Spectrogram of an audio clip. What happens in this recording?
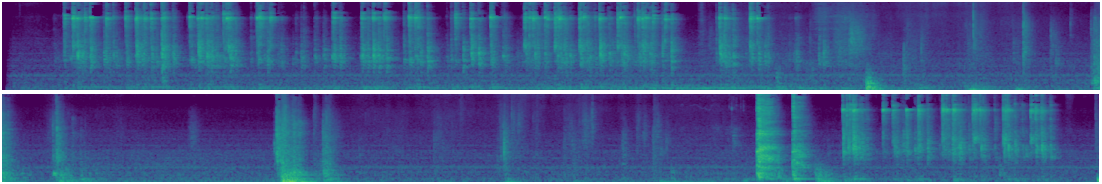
I was typing on my keyboard, when I heard something outside. I walked to the window and opened it to hear the noise, but nothing was there, so I closed the window. I walked back to my desk, coughed and continued typing.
